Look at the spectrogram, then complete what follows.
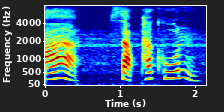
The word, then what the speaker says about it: สรรพคุณ: จึง อ่าน ออก เสียง คำ ว่า ศัพท์ ประสม ด้วย เสียง สระ อะ และ ตาม ด้วย เสียง ตัว สะกด มาตรา กบ ค่ะ ทำ ที่ 4 ธรรมชาติ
